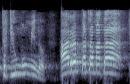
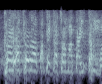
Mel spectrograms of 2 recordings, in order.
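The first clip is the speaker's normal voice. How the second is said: higher, louder mock scolding; loud blaming; 6 semitones higher, 7 dB louder than usual. Guide blaming the man's dark glasses, high loud scolding. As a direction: blame him loudly, hammed-up.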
